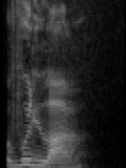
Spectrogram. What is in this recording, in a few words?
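"выльлаӧ", Komi, female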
